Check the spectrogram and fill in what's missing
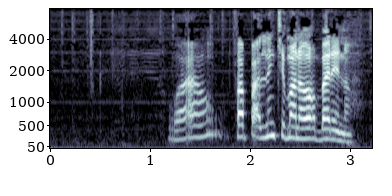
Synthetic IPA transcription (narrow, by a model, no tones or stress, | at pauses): wafapalint͡ʃimanawakbaɾina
